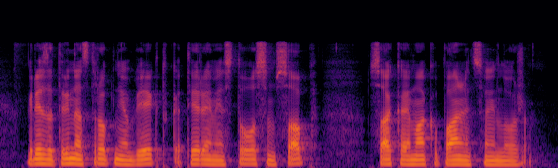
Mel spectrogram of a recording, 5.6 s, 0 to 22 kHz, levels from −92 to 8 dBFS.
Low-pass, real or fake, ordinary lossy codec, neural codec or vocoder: none; real; none; none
